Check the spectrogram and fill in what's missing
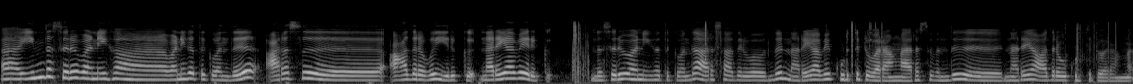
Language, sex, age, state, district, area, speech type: Tamil, female, 18-30, Tamil Nadu, Tiruchirappalli, rural, spontaneous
